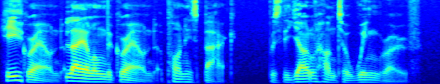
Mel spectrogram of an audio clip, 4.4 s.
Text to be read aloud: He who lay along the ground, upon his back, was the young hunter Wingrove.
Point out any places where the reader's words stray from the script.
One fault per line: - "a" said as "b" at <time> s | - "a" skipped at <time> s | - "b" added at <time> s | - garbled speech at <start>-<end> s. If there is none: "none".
- "who" said as "ground" at 0.2 s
